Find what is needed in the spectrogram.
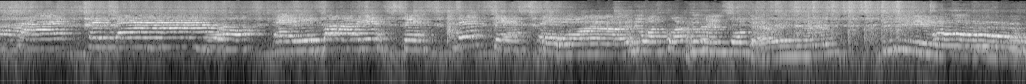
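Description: A children's action song sung in a young child's voice, with small hand shakers rattling along.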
